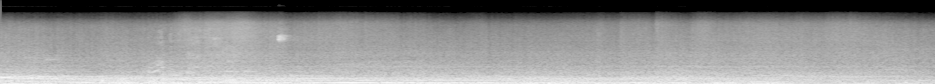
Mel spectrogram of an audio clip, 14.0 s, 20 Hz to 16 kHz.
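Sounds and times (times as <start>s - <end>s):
flooding river roaring: 0.0s - 7.0s.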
